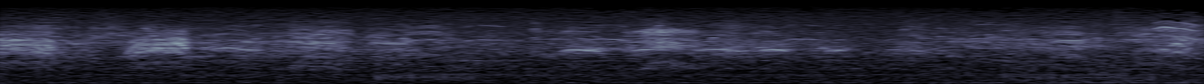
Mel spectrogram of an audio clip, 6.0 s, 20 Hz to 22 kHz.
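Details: At a busy Arctic tern breeding colony on Rottumerplaat in the Netherlands, 4 June 2023, many birds give grating, rasping calls that overlap in bursts, with brief quieter gaps between clusters.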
